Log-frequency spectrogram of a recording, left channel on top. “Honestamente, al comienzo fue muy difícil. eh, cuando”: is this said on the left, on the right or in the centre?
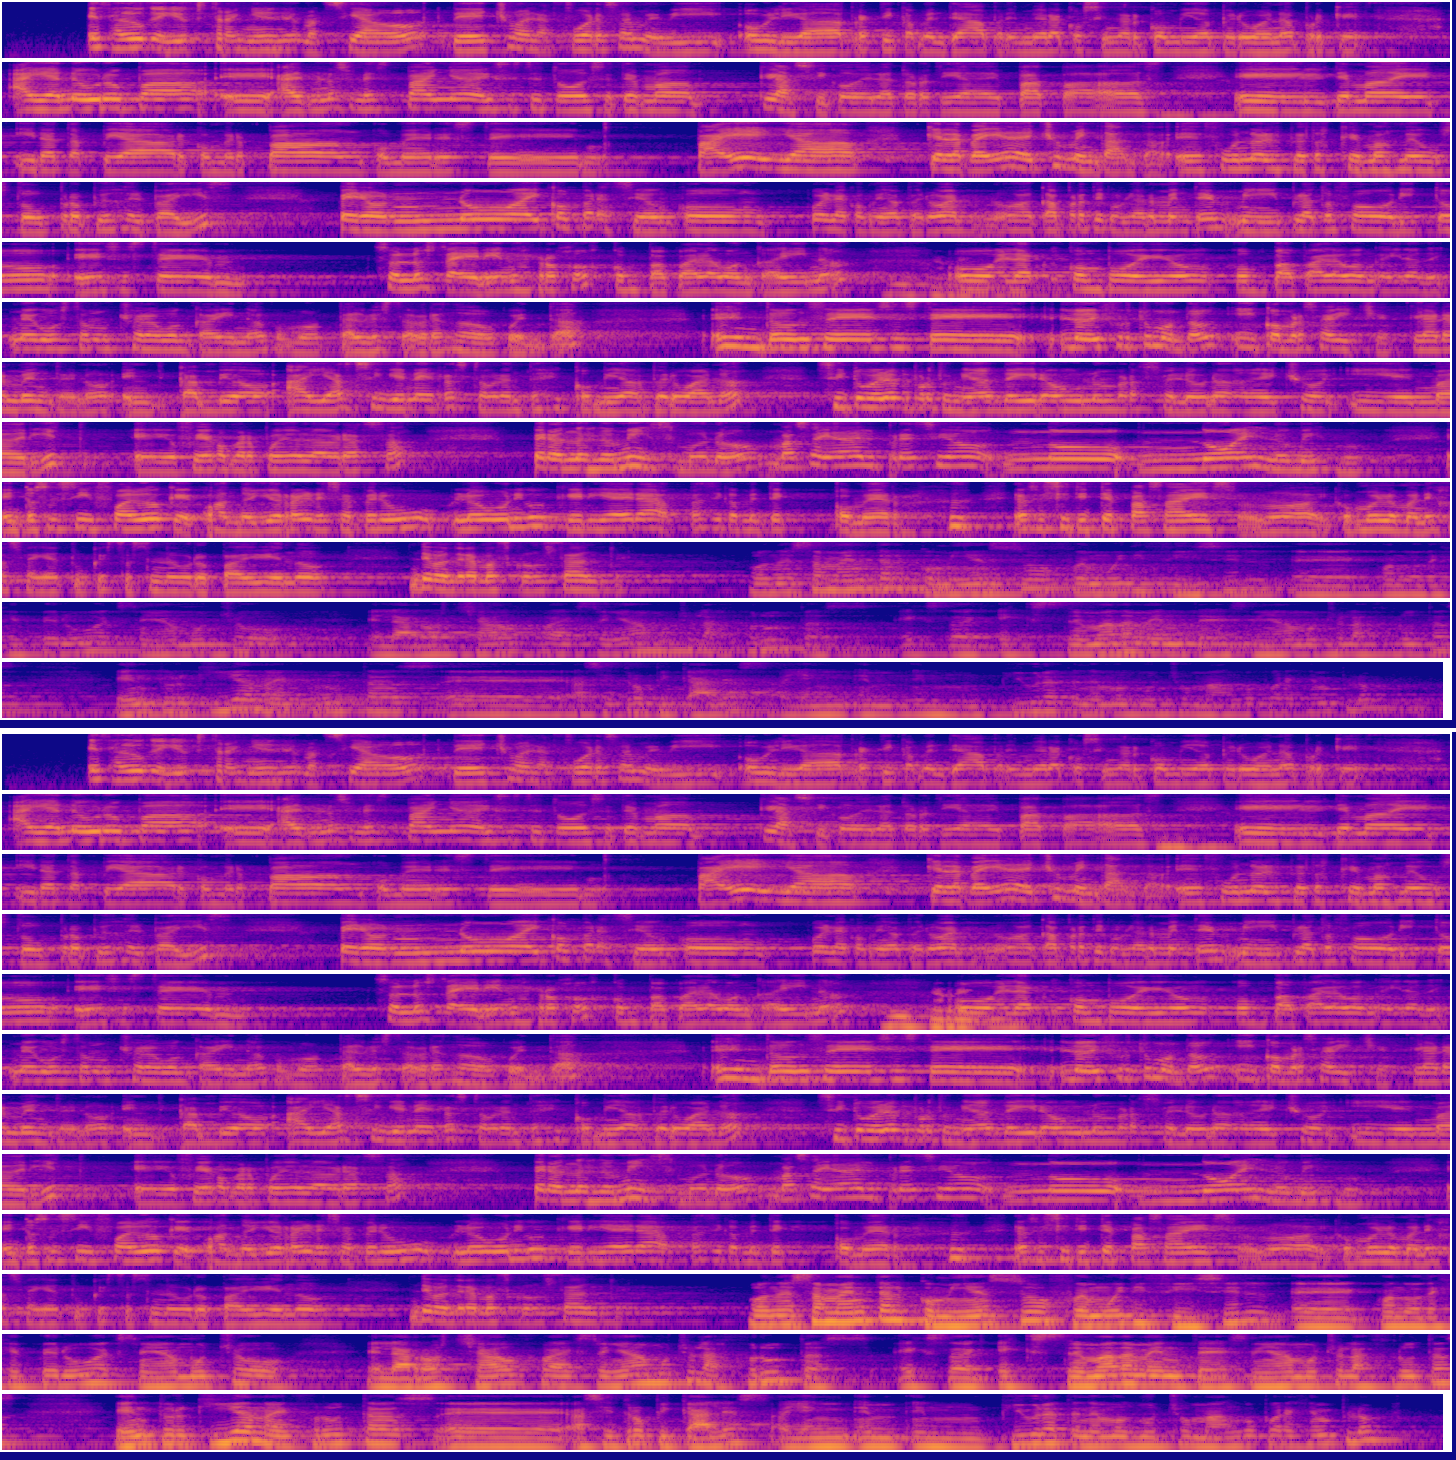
Right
